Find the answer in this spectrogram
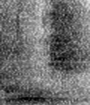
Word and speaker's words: Travis: like I shouted earlier the Jay is silent so just call me Travis uh my wife and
